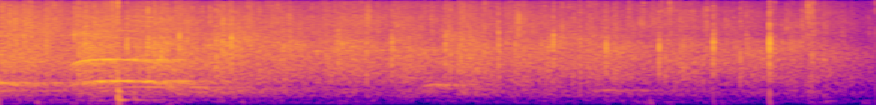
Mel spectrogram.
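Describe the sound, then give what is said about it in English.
A crowd applauds to welcome a speaker to a church service, the clapping swelling to a peak early on, then easing into a softer, thinner patter with a few scattered louder claps toward the end. “Will you put your hands together and welcome our dear friend, John Cho.”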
